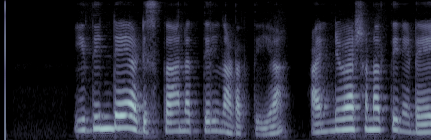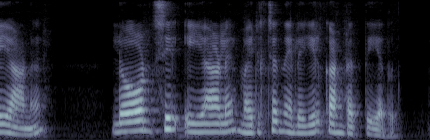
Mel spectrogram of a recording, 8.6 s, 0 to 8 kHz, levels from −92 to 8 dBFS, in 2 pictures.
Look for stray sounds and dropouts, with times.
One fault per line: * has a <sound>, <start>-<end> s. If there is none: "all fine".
all fine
